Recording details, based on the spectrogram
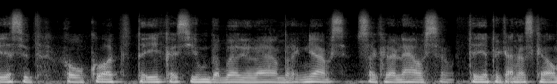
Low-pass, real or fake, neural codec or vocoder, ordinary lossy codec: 14.4 kHz; fake; autoencoder, 48 kHz, 32 numbers a frame, DAC-VAE, trained on Japanese speech; AAC, 96 kbps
